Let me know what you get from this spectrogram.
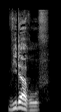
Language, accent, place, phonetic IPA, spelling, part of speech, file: German, Germany, Berlin, [ˈviːdɐˌʁuːf], Widerruf, noun, De-Widerruf.ogg
- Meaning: revocation, cancellation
